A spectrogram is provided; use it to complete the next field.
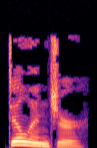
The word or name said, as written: dillinger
